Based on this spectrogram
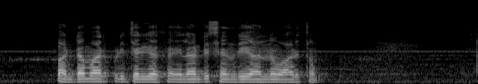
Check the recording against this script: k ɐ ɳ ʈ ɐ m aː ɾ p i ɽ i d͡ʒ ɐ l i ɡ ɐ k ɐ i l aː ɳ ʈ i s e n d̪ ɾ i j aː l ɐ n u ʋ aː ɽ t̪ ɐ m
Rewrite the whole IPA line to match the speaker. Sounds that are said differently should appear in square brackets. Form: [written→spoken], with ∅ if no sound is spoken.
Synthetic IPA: [k→p] ɐ ɳ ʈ ɐ m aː ɾ p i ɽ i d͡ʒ ɐ [l→ɾ] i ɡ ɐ k ɐ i l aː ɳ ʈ i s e n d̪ ɾ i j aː l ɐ n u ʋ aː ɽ t̪ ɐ m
